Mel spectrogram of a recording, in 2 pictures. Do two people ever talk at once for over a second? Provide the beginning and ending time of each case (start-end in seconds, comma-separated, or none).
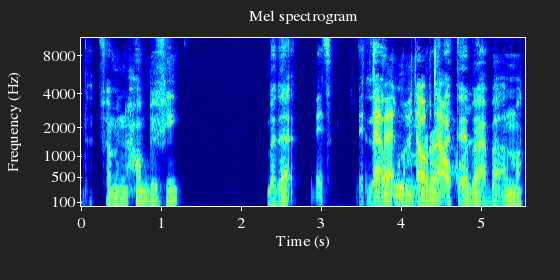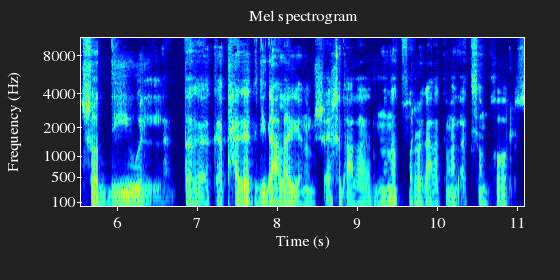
3.5-5.0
